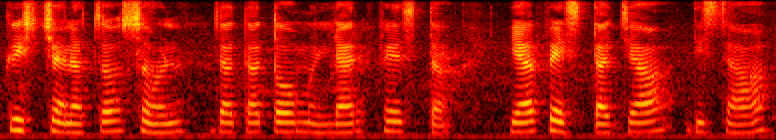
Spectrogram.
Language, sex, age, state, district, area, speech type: Goan Konkani, female, 45-60, Goa, Tiswadi, rural, spontaneous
